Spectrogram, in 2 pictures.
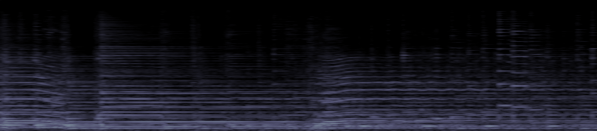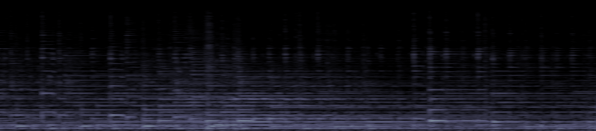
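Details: Plucked string music, guitar-like with a busy strummed rhythm and steady low tones, fills the whole stretch with no barking heard.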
